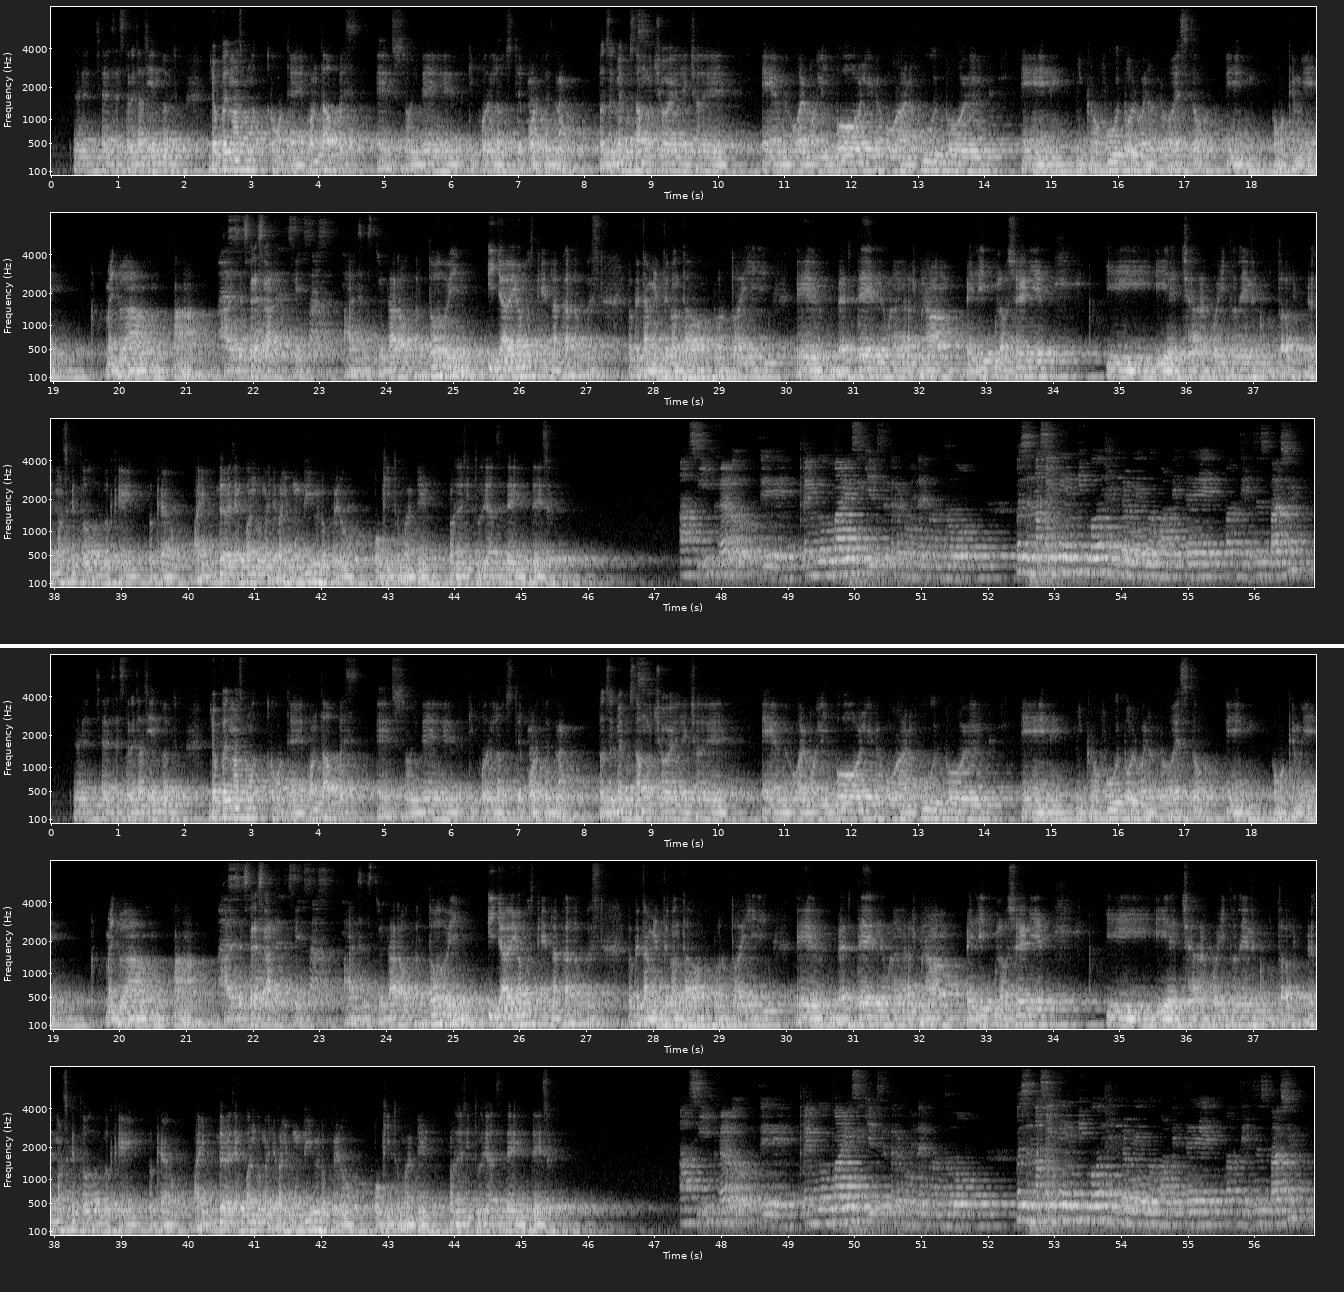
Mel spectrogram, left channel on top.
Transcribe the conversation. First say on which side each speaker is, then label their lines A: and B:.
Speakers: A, on the right; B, on the right.
A: eh, se desestresa haciendo eso. Yo pues más como, como te he contado, pues eh, soy de, de tipo de los deportes, ¿no? Entonces me gusta
B: Sí,
A: mucho el hecho de eh, jugar voleibol, ir a jugar fútbol eh, microfútbol, bueno, todo esto, eh, como que me, me ayuda a, a-
B: a
A: a
B: desestresar-
A: desestresar,
B: desestresarse.
A: sí,
B: Sí.
A: a desestresar, a botar todo y, y ya digamos que en la casa, pues lo que también te he contado, de pronto ahí eh, ver tele, una, alguna película o serie y, y echar jueguitos ahí en el computador. Eso más que todo es lo que, lo que hago. Ahí de vez en cuando me leo algún libro, pero poquito más bien. No sé si tú seas de, de eso.
B: Ah, sí, claro. eh, tengo varios si quieres que te recomiende de pronto Pues no sé qué tipo de género lees normalmente cuando tienes espacio.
